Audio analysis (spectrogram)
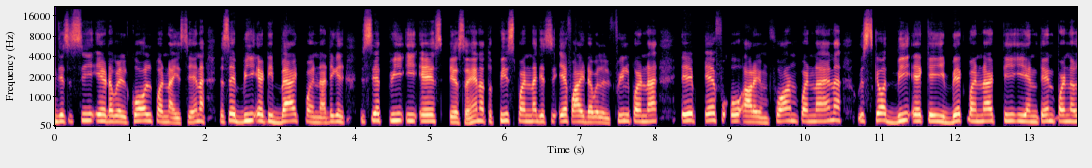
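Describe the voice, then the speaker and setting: High, clear-voiced man teaching a lesson. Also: no echo, clean studio sound. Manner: repetitive, drawn-out classroom explaining with many fillers. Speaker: English teacher. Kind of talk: casual spoken lesson.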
